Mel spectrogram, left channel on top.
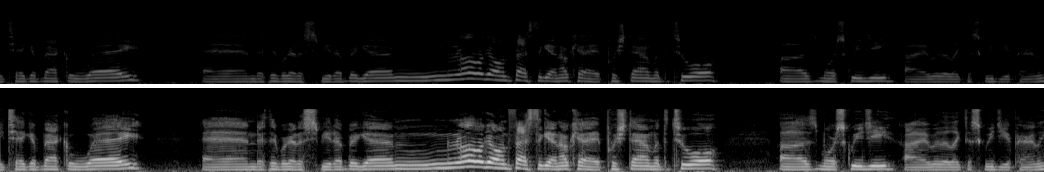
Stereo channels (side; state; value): left; quieter; 24.9 dB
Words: take it back away, and I think we're going to speed up again. Oh, we're going fast again. Okay, push down with the tool. There's more squeegee. I really like the squeegee,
